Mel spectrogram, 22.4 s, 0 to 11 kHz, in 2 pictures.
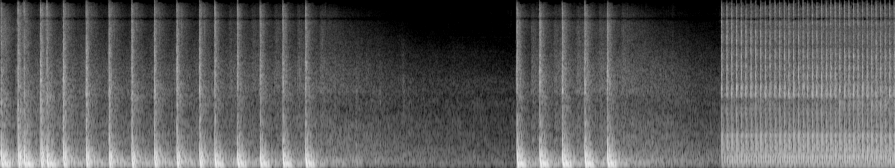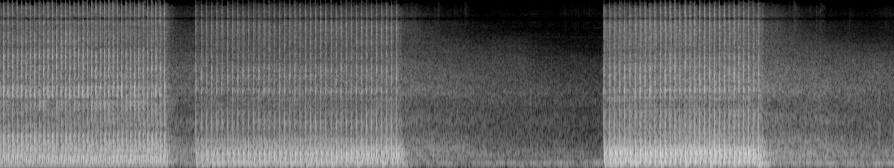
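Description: Bradley fighting vehicle weapons firing on a range. It opens with the 25mm autocannon firing single rounds about three a second, about thirteen in a row, then a short burst of five. Three long, very rapid bursts follow, lasting about four, three and two seconds, typical of the coax machine gun.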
